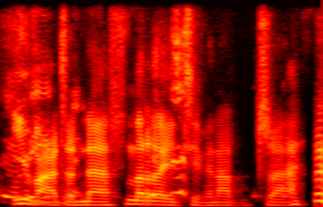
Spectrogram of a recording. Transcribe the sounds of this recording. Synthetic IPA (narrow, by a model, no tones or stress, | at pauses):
ivadənəfmaɾej̚tʰiːvənantʰrɛ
